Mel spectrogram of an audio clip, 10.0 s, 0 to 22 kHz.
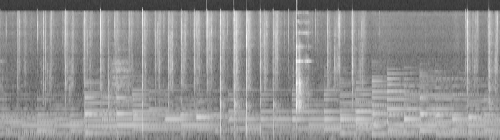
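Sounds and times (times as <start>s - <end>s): background music: 0.0s - 10.0s
stone pestle clinking in mortar: 5.9s - 6.4s.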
